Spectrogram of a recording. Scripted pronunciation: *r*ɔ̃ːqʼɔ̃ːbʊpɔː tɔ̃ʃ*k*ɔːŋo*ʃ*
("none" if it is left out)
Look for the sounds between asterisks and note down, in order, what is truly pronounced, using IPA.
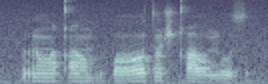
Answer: r, qʰ, s

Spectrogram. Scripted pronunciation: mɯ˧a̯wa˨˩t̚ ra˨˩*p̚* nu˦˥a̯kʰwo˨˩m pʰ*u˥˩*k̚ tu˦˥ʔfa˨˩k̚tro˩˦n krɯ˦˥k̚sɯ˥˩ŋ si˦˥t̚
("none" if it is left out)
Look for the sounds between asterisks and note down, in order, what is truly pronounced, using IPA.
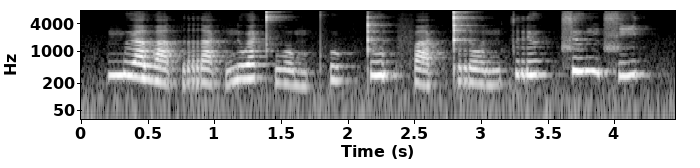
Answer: k̚, u˨˩

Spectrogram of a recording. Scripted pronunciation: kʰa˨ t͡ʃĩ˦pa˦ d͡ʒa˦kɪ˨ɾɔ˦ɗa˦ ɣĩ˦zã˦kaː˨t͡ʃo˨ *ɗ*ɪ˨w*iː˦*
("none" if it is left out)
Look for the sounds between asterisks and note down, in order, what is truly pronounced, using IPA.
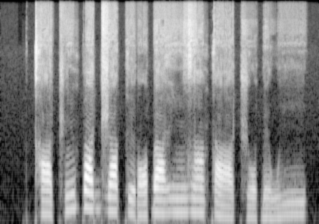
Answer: ɗ, iː˦

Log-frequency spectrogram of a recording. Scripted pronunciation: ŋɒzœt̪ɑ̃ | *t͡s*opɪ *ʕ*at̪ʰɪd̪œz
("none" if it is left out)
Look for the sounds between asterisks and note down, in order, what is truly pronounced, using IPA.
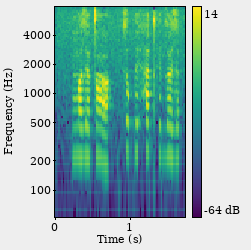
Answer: t͡s, h

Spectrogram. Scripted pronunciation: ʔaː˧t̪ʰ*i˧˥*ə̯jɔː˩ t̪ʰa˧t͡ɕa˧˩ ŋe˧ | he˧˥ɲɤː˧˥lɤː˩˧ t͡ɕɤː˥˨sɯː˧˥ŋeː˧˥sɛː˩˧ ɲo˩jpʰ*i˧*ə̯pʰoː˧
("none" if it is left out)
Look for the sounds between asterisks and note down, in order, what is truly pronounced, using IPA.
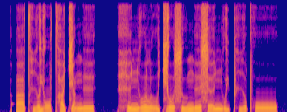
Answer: i˧˥, i˧

